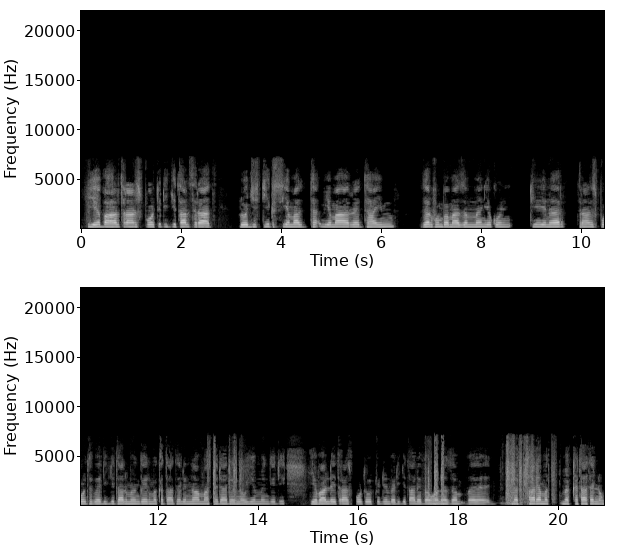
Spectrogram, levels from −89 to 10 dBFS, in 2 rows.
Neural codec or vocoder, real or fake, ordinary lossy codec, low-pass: none; real; AAC, 32 kbps; 7.2 kHz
